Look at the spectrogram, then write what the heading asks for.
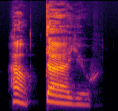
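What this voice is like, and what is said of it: Imitates another person's voice. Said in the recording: “in a Greta Thunberg voice.”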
